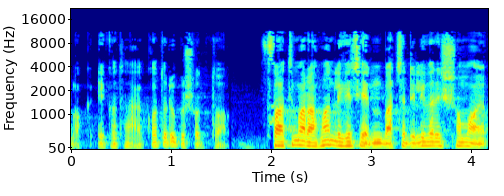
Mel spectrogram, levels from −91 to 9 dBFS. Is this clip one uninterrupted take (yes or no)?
no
